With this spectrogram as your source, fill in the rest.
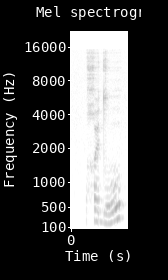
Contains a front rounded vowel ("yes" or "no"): yes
